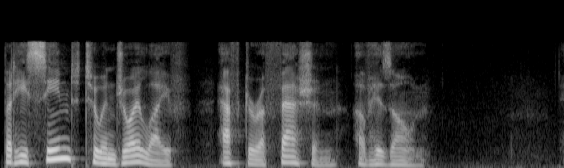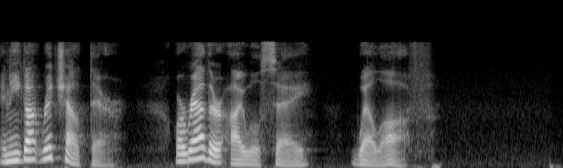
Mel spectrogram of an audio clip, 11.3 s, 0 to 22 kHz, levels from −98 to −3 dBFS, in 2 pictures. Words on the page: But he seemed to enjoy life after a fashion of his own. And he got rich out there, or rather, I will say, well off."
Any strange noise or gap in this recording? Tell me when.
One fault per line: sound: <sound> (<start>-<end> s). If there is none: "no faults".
no faults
